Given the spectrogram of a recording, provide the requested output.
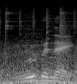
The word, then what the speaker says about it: Rubinette: Rubinette. It's Italian, short abbreviated for rubinetteria, which means faucetry in Italian.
